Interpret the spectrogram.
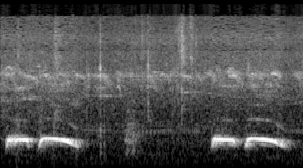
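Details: Spotted dove call used to lure birds for trapping: two clean pairs of soft, hollow coos, each pair a short note followed by a longer, slightly falling one, separated by a pause of over a second.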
